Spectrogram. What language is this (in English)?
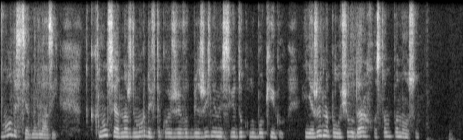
Russian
